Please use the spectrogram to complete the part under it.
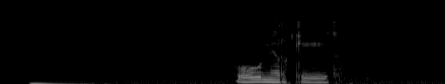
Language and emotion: Russian, sad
